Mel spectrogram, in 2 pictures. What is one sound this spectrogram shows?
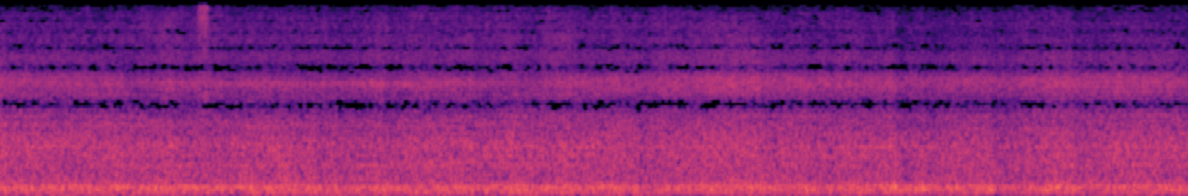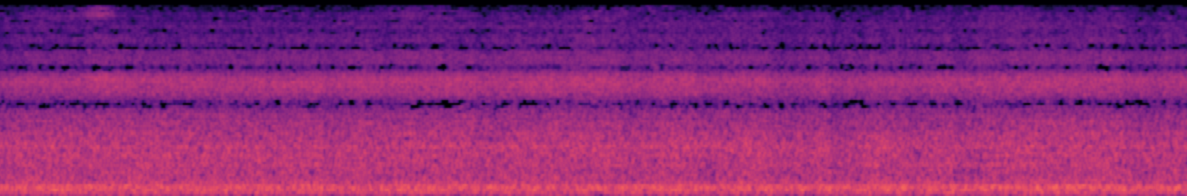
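A car engine hums steadily from inside the vehicle.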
